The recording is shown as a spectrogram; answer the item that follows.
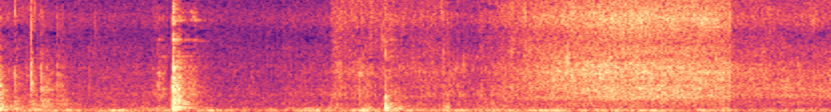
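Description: Oil sizzles in a pan with onion, turmeric and chilli, a few sharp utensil clinks and stirring scrapes over a hiss that swells louder toward the end, with no talking.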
